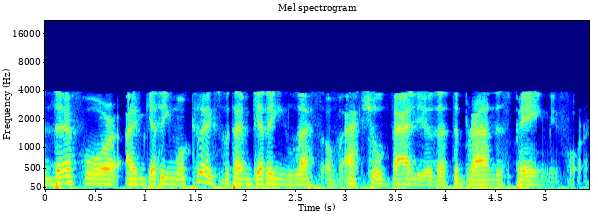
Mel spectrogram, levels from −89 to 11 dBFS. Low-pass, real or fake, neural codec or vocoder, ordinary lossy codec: 7.2 kHz; real; none; AAC, 16 kbps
